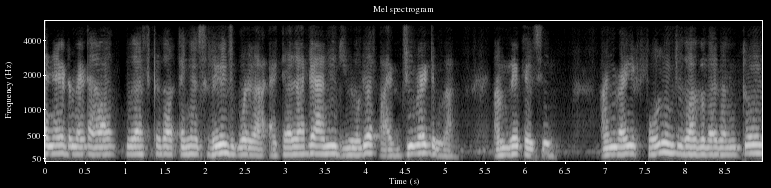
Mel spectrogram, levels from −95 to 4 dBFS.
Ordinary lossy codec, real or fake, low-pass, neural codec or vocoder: none; fake; 5.4 kHz; codec, 16 kHz, 1 kbps, FreqCodec, smaller model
